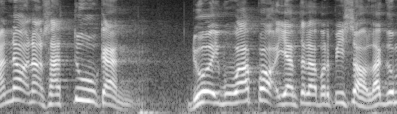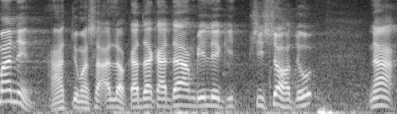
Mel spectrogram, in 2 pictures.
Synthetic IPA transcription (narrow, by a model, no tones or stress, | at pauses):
ʔanɔʔnaʔsat̪ukan | duəibuwapɔʔjaŋt̪əlahbərpisɔhlaɡumanə̰̃ã̰t̪umasa̰a̰lɔhkadaŋkadaŋbiləkisisɔht̪unaʔ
